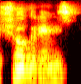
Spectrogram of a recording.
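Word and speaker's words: Sjögren: So this is typical of what we call as the Sjogren's syndrome. As you know, these are connective tissue disorders. Sjogren's, and people can spell it whatever, Sjogren's or whatever.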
